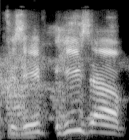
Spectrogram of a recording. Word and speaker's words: Fiziev: Rafael Fiziev? How do you say his name? Yeah, Fiziev.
